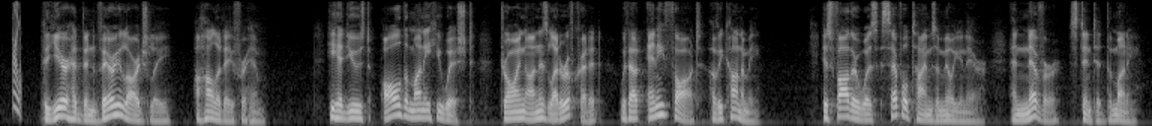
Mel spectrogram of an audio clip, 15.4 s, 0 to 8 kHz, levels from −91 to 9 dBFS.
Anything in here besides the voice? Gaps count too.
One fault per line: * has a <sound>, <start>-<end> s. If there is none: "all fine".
* has a chirp, 0.2-0.3 s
